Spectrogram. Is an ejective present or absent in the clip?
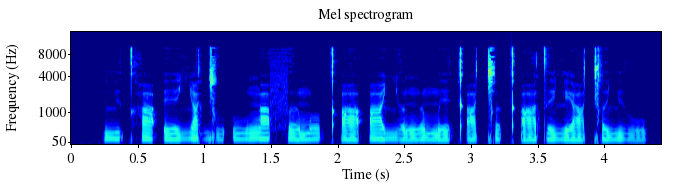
present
